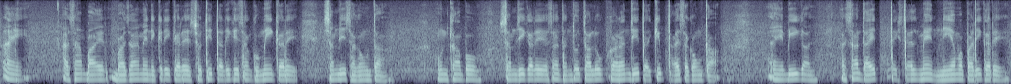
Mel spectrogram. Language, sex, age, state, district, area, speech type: Sindhi, male, 18-30, Gujarat, Surat, urban, spontaneous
